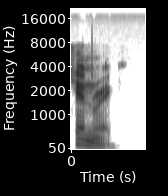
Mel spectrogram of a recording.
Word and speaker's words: Kenric: So my name is Ken and Rick together, right? It's just Kenrick.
